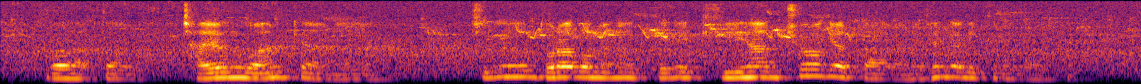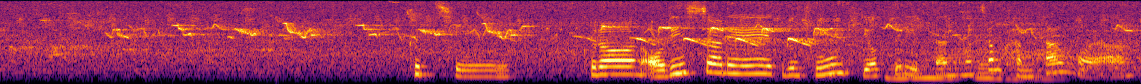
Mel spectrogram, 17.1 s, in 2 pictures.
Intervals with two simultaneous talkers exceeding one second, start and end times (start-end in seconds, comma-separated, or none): 15.3-16.5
